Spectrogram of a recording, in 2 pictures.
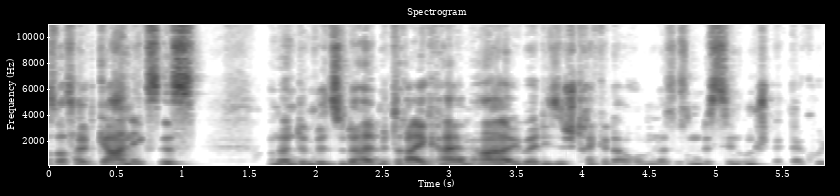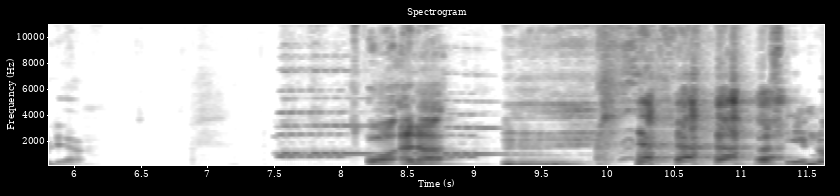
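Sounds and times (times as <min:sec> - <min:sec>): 
speech: 0:00.0 - 0:06.2, 0:08.2 - 0:11.6
mobile phone ringing with a bright electronic ringtone: 0:07.5 - 0:09.4
laughter: 0:09.2 - 0:11.5.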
